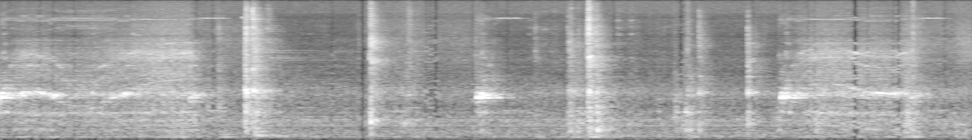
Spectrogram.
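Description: A tire changing machine in use while a tire is worked off and onto an alloy rim: sharp clanks and knocks of tire, rim and tools against the machine, with a stretch of steady whirring machine noise at the start and again near the end.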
